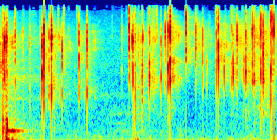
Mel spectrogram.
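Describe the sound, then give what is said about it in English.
Crisp, crackling crinkles and a few sharp rips as a plastic wrapper on a sugar-covered candy is torn open by hand without scissors, in an irregular burst of noisy snaps with no talking. “If you just rip it. It'll be okay.”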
